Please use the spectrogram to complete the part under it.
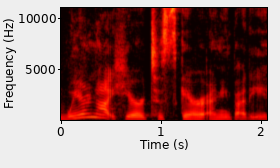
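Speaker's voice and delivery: ordinary delivery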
